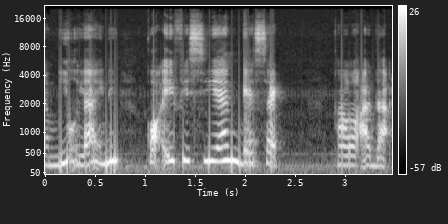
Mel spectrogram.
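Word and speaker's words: μ: gesek besarnya gimmes kita lihat ini apa Bu dibacanya Mia ini koefisien gesek kalau ada es berat ini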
